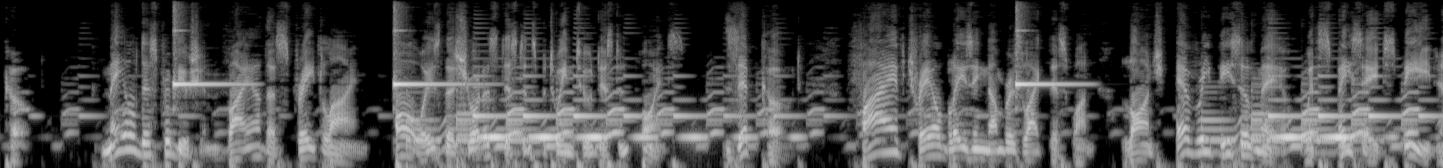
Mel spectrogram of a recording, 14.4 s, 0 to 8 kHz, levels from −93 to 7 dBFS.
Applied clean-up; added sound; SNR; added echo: classical method Wiener filter.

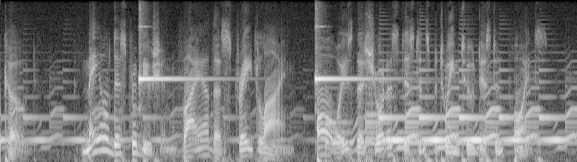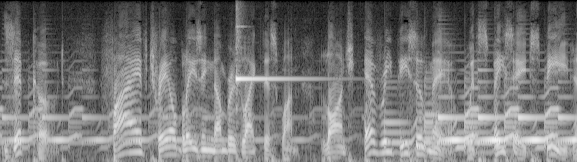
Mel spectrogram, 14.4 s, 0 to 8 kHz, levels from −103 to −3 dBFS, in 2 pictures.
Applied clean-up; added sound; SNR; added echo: none; Glockenspiel + Guitar; -3 dB; none.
